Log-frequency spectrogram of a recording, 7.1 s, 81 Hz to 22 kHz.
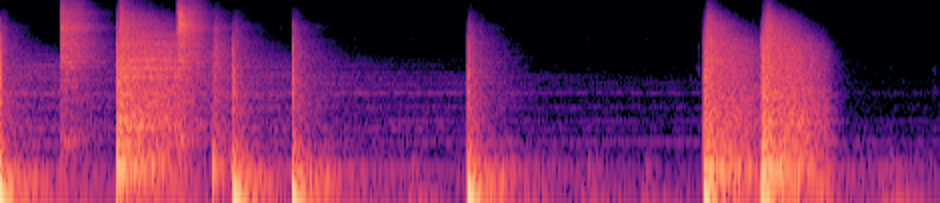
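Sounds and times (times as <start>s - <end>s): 
indie rock drum fill: 0.0s - 2.6s, 3.5s - 3.9s, 5.3s - 6.3s.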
